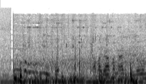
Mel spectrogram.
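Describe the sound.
Steady clip-clop of horse hooves pulling a ceremonial carriage with jingling bells, a rapid run of sharp knocks lasting throughout, with voice-like tones murmuring underneath and a busy, cluttered background.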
